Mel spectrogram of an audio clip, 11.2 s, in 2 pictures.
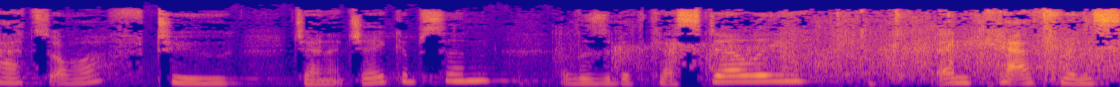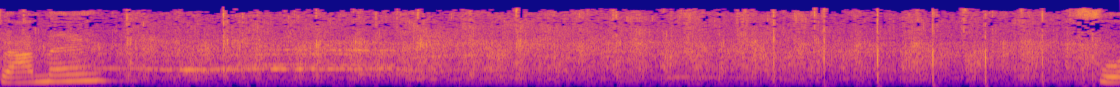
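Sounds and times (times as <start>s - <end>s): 
speech: 0.1s - 6.6s
audience applause: 3.1s - 11.1s.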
